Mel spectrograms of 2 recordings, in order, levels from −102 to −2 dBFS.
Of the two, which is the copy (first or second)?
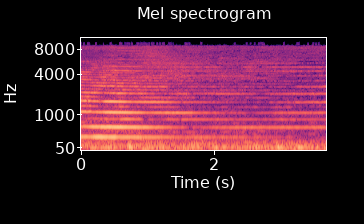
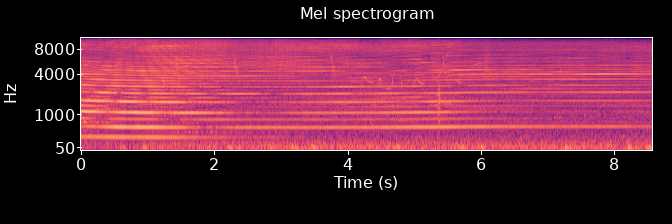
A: first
